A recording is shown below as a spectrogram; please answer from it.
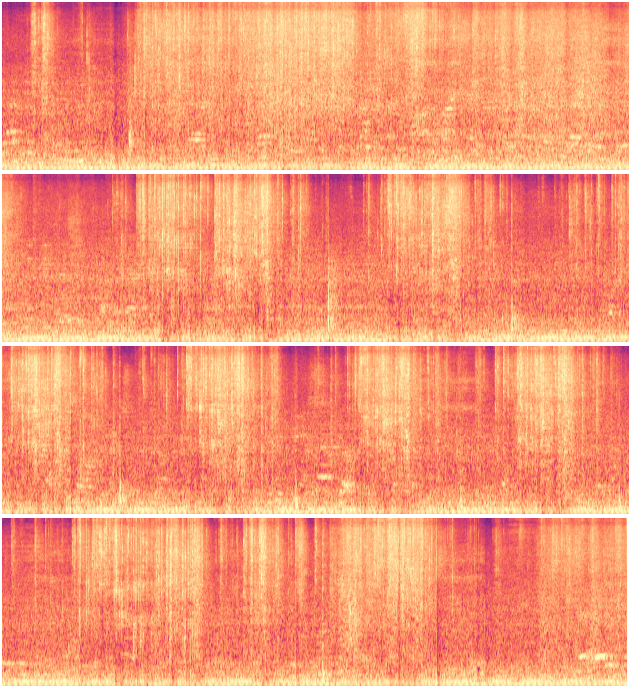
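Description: Foil trading-card pack wrappers crinkling as packs are torn open and handled, with cards shuffled and stacked, over a steady low electrical hum.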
